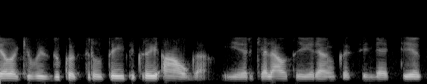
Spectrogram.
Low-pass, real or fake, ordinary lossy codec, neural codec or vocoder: 3.6 kHz; real; Opus, 64 kbps; none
